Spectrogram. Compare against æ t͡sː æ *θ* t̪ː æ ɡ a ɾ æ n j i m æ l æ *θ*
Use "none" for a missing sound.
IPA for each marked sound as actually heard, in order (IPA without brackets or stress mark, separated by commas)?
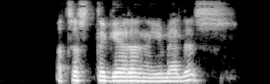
s, s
